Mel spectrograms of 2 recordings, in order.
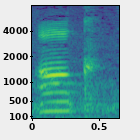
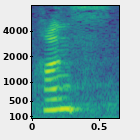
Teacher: अगर मैं अनुनासिक यानी कि चंद्र बिंदु करूंगी तो नाक और मुंह दोनों से हवा निकलती है। जैसे कि मैं आपको बोलूंगी आंख, देखिए नाक और मुंह से एकदम आपकी ध्वनि निकालते समय हवा निकलेगी, वो हमारा कहलाएगा अनुनासिक।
